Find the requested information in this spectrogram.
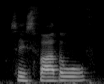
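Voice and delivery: ordinary delivery, nothing marked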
